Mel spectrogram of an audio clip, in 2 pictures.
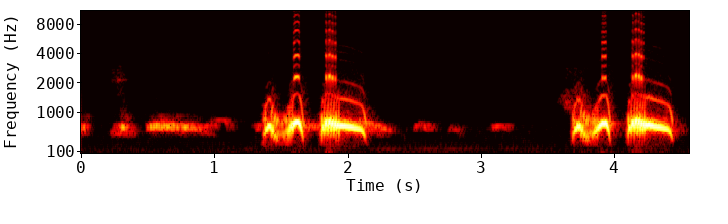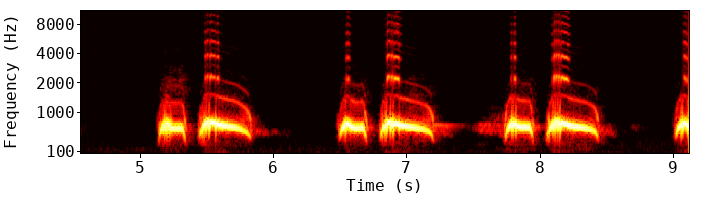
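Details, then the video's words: Spotted dove 'thúc gù' cooing, recorded in the afternoon: soft low murmurs open, then six doublets of a short rising note and a longer falling coo follow about every 1.4 seconds against a quiet background. "tiếng cu thúc gù hay và liên tục"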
